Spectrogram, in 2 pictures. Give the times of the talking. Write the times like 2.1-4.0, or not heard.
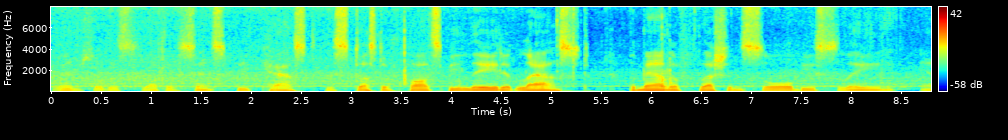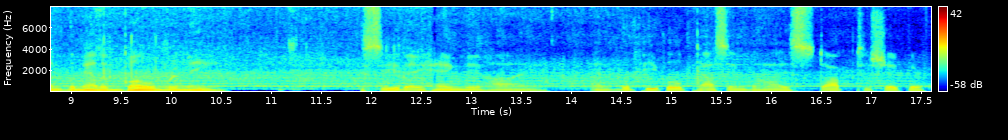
0.0-10.6, 11.9-17.5.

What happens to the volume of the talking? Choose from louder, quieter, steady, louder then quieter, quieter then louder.
louder then quieter.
